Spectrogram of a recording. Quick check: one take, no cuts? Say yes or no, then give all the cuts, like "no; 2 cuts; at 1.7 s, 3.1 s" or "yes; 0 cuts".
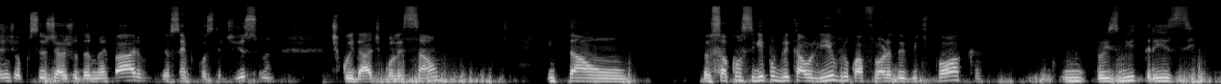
no; 2 cuts; at 2.2 s, 5.3 s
